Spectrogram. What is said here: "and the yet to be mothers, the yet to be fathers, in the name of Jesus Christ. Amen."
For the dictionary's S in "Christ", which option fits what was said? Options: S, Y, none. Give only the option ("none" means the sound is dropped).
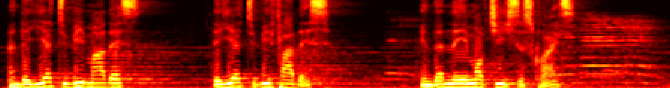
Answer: S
